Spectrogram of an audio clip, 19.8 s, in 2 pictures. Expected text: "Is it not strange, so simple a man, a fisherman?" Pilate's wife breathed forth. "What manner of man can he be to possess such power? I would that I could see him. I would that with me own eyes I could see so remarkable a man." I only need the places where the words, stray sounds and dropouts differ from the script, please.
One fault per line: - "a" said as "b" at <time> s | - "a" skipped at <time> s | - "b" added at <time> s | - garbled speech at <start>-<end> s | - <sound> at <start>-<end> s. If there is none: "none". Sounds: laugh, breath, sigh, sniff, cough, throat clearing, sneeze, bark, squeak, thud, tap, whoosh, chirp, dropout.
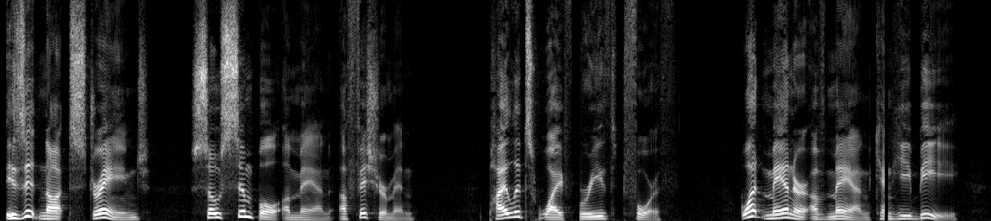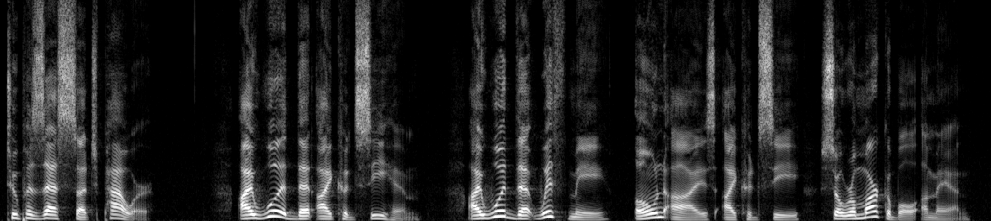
- dropout at 8.8-8.9 s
